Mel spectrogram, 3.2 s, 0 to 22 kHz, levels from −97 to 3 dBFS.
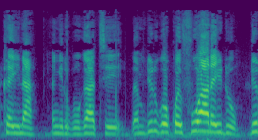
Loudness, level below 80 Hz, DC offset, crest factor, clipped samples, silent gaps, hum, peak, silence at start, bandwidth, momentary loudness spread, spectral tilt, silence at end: -23 LUFS; -60 dBFS; under 0.1%; 16 dB; under 0.1%; none; none; -8 dBFS; 0.05 s; 16.5 kHz; 14 LU; -3.5 dB/octave; 0 s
